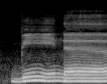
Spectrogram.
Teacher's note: kalau kata nak berhenti kita akan baca dua harkat juga walaupun tak ada Alif di belakang dia Sebab Dia adalah hukum mad ewat so kat sini jadi Mad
